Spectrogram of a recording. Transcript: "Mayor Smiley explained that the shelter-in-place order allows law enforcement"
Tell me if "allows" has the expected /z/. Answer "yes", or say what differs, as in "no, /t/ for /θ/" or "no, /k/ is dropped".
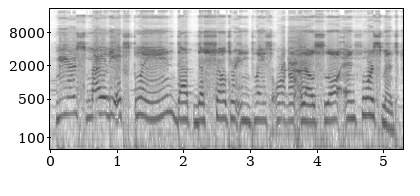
no, /s/ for /z/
